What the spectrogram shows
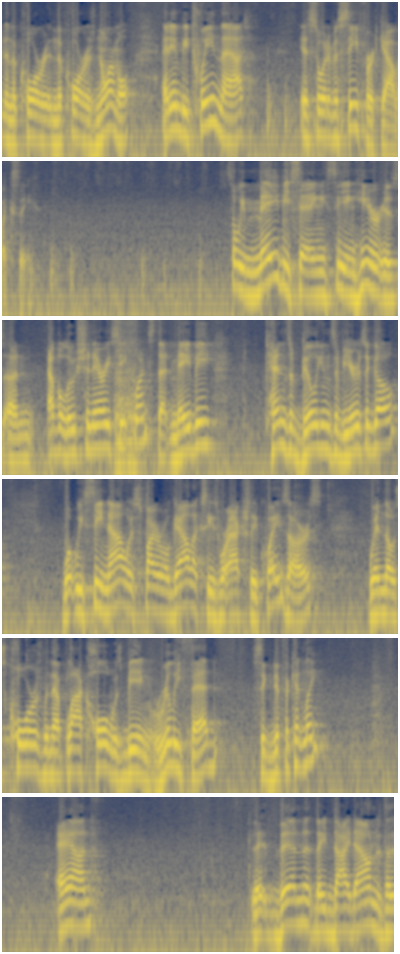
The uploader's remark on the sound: Live Class Lecture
